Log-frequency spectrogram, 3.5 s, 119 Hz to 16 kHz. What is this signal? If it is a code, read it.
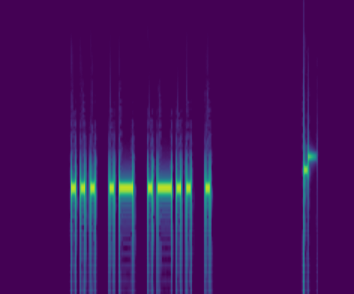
Morse code, heard as a keyed tone, about 25 wpm, 700 Hz. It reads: SALE
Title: Sentences from Top 1400 Words - New Word Drill Alt - 25wpm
